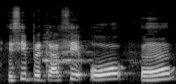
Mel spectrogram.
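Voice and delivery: ordinary talk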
